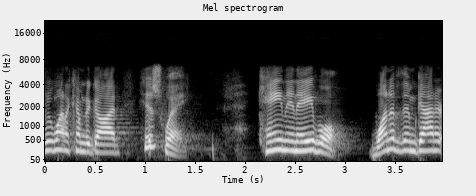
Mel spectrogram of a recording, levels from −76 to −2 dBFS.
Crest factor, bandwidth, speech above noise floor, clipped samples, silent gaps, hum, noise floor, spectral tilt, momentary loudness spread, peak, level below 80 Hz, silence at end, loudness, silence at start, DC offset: 14 dB; 7.2 kHz; 27 dB; under 0.1%; none; none; -39 dBFS; -5 dB/octave; 7 LU; 0 dBFS; -56 dBFS; 0 s; -13 LUFS; 0 s; under 0.1%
